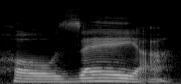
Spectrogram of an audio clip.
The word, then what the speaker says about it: Hosea: In Hosea, letter S says the Z sound and we have the letter E says A. The final A says uh. So, Hosa.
